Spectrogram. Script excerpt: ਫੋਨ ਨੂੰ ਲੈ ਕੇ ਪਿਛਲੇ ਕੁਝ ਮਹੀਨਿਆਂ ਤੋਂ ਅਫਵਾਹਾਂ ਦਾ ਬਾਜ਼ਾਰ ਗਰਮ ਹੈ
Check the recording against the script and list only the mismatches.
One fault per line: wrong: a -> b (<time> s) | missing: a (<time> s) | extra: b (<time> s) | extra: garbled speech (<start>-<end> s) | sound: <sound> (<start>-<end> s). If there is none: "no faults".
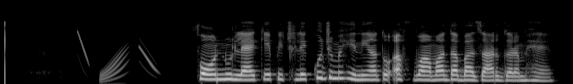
sound: chirp (0.8-1.6 s)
